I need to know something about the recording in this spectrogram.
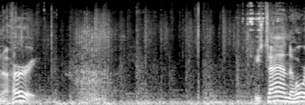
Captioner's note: horse blusters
